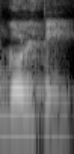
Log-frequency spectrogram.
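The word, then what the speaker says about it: guilty: गिल्टी, नॉट गुल्टी. इट इज गिल्टी. यू is silent here.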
